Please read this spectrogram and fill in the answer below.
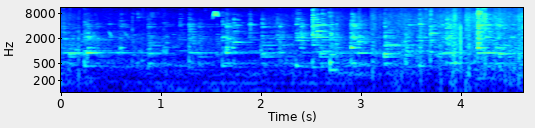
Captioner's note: clanging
